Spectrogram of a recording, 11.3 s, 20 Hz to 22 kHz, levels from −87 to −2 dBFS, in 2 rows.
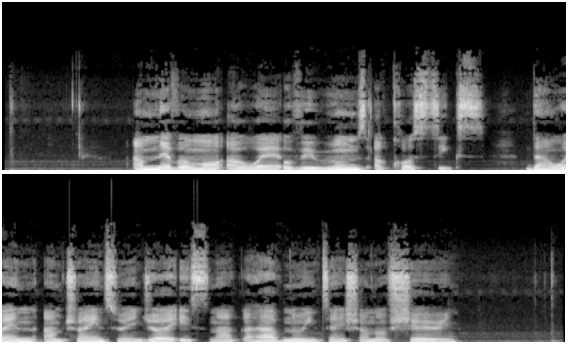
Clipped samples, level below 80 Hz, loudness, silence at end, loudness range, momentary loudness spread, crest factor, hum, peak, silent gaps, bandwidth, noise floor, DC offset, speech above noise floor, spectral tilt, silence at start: under 0.1%; -46 dBFS; -12 LUFS; 0.1 s; 2 LU; 8 LU; 14 dB; none; 0 dBFS; none; 15.5 kHz; -47 dBFS; under 0.1%; 35 dB; -4 dB/octave; 0.1 s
